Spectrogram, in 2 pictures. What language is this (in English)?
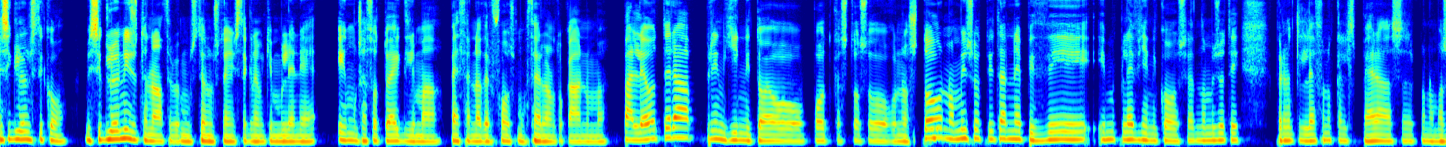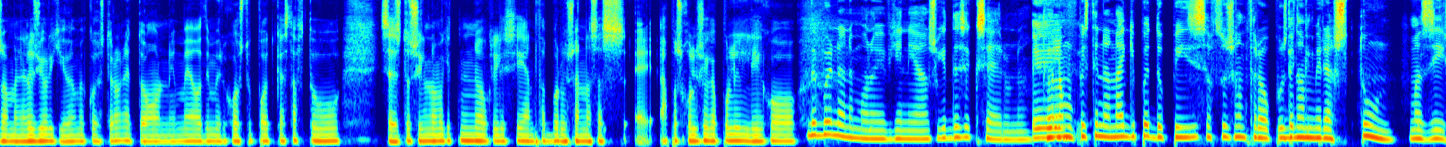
Greek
